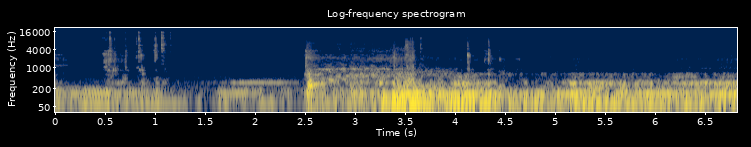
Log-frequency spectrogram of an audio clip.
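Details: Toyota Corolla with 2E engine, hot restart after a short shopping stop with temperature gauge raised: keys rattle, starter cranks long before catching into a rough idle; long cranking, suspected faulty solenoid valve.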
